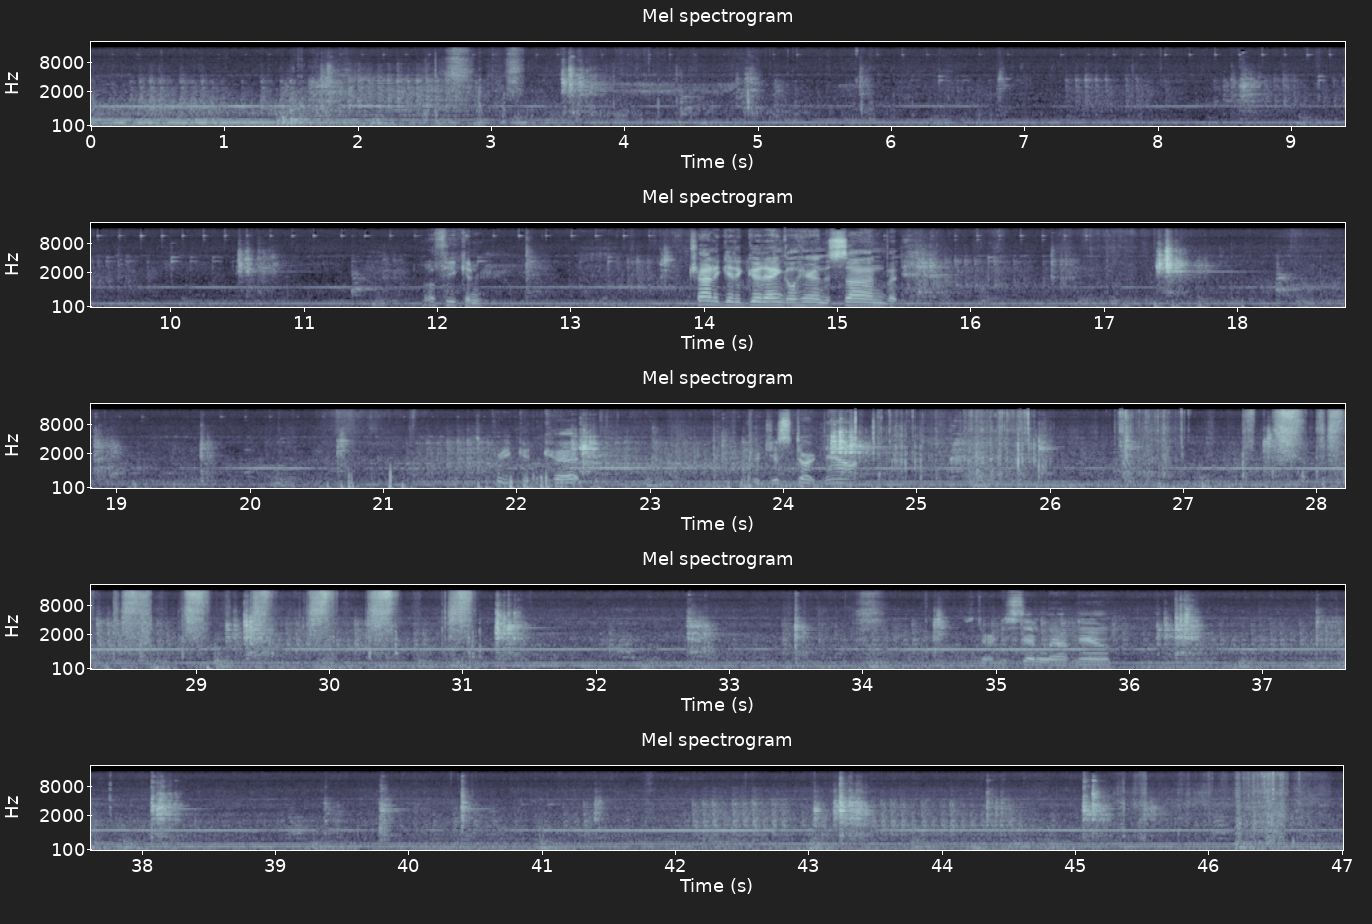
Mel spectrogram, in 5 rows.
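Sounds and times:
pump motor humming: 0.0s - 47.0s.

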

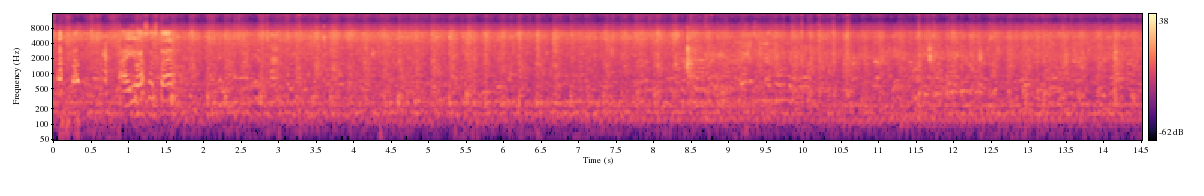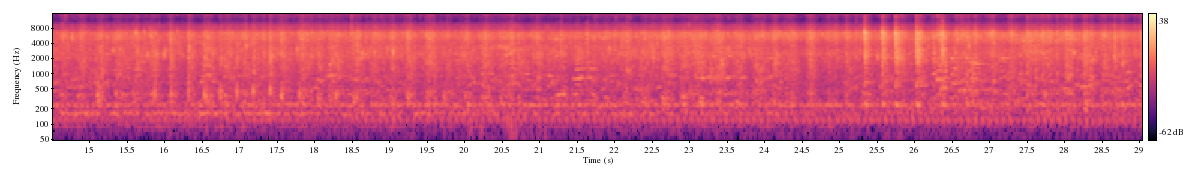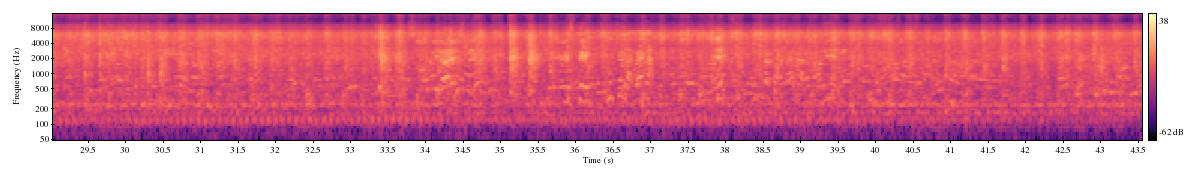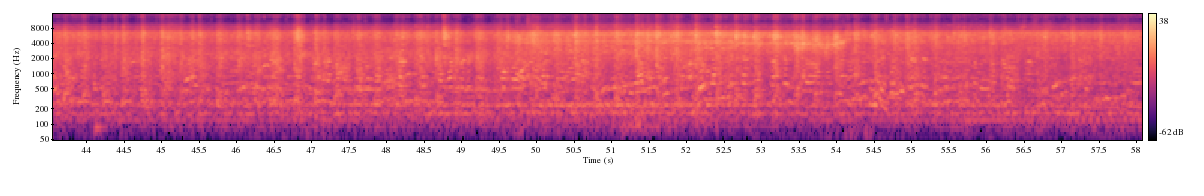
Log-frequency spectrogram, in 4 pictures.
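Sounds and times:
fritters frying in hot oil: 0.0s - 58.0s
indistinct chatter: 0.0s - 58.0s.

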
